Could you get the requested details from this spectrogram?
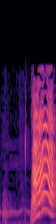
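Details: Pet parrot indoors, taught to say "mummy": a faint thin tone, then one loud, rich, harmonic call that rises and falls in a smooth arch.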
